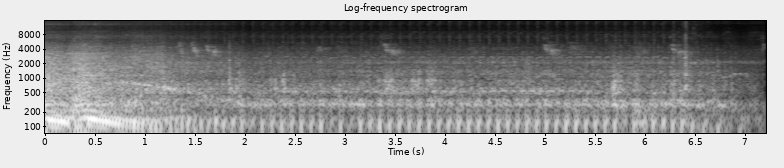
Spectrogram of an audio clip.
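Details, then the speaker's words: Honda Wave 110i after the cam chain repair, now quiet. Engine settles from a start into a steady, even putter of about three beats a second with no chain rattle: normal idle. "ครับเงียบแล้วนะครับแต่ถ้าตัวดันโซ่กระบอกดันโซ่เนี่ยทำเสียเราก็เปลี่ยนทีหลังได้นะ"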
